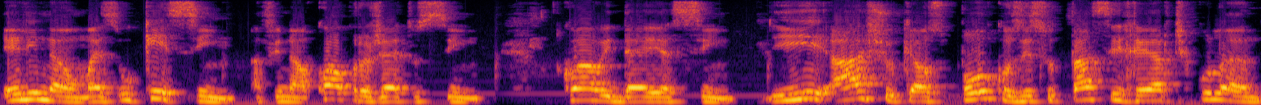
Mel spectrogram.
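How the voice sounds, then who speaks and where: Against noticeable background noise, a man with a fairly high pitch talks at a fairly slow pace, his intonation lively and his loudness very even. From Brazil, Argentine parents. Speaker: writer and literary critic. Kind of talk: interview. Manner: hesitant, repeats words.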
